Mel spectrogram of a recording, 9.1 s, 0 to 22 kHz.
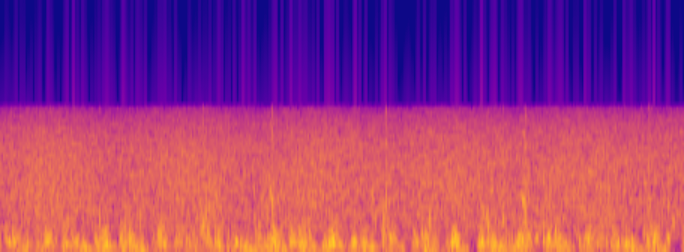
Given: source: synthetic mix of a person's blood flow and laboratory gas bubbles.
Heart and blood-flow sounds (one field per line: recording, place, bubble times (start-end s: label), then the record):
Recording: Doppler ultrasound of blood flow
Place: precordium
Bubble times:
0.00-0.04 s: bubbles
0.14-0.24 s: bubbles
0.31-0.78 s: bubbles
1.09-1.17 s: bubbles
1.25-1.36 s: bubbles
1.65-1.78 s: bubbles
1.83-1.92 s: bubbles
2.18-2.26 s: bubbles
2.40-2.98 s: bubbles
3.01-3.10 s: bubbles
3.36-3.80 s: bubbles
4.04-4.16 s: bubbles
4.38-4.63 s: bubbles
4.89-5.23 s: bubbles
5.69-5.78 s: bubbles
5.95-5.99 s: bubbles
6.41-6.86 s: bubbles
6.94-7.46 s: bubbles
7.68-8.25 s: bubbles
8.39-8.46 s: bubbles
8.55-8.73 s: bubbles
8.80-9.02 s: bubbles
From the record:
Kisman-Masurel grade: 242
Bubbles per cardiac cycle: several, 3 to 8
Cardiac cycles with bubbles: 100%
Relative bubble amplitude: moderate (0.250 to 0.450)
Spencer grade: 3 (all of the cardiac periods contain showers or single bubble signals, but not dominating or overriding the cardiac motion signals)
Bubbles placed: anywhere in the cardiac cycle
